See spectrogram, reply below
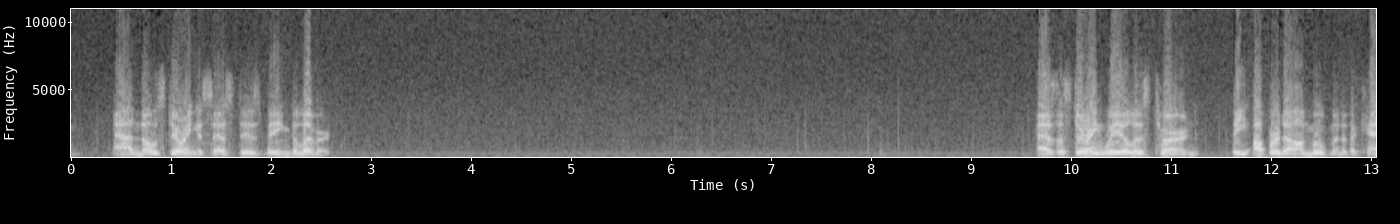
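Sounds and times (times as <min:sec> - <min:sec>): recording hum and hiss: 0:00.0 - 0:13.0
faint ticks: 0:02.6 - 0:09.7.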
